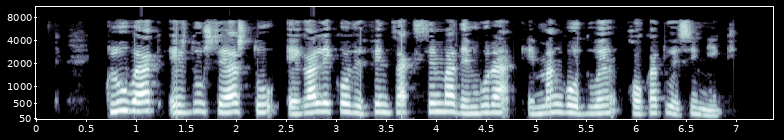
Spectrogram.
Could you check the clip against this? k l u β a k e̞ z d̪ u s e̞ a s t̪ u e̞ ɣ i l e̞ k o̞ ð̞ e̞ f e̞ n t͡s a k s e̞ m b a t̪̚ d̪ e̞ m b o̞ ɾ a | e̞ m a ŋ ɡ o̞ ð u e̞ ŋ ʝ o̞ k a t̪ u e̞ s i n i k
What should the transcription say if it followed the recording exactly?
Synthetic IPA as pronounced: k l u β a k e̞ z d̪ u s e̞ a s t̪ u e̞ ɣ a l e̞ k o̞ ð̞ e̞ f e̞ n t͡s a k s e̞ m b a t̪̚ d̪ e̞ m b o̞ ɾ a | e̞ m a ŋ ɡ o̞ ð u e̞ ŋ ʝ o̞ k a t̪ u e̞ s i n i k

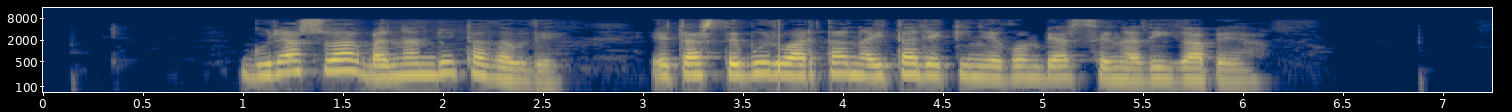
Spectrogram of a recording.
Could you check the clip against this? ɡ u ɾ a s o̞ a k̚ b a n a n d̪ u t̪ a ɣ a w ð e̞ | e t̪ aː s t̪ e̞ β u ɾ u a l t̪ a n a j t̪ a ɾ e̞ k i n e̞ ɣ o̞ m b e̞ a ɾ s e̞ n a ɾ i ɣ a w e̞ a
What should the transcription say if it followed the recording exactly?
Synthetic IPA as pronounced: ɡ u ɾ a s o̞ a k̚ b a n a n d̪ u t̪ a ð a w ð e̞ | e t̪ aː s t̪ e̞ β u ɾ u a ɾ t̪ a n a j t̪ a ɾ e̞ k i n e̞ ɣ o̞ m b e̞ a ɾ s e̞ n a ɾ i ɣ a β e̞ a

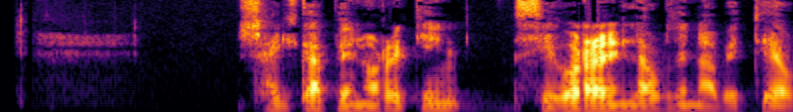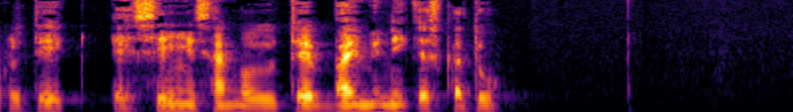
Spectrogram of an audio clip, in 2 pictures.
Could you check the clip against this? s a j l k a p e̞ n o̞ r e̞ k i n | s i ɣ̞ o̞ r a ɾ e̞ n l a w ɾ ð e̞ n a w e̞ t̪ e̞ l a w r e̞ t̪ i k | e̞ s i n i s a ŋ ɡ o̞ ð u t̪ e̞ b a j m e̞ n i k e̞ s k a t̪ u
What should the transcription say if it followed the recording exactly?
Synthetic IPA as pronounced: s a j l k a p e̞ n o̞ r e̞ k i n | s i ɣ̞ o̞ r a ɾ e̞ n l a w ɾ ð e̞ n a β e̞ t̪ e̞ a w r e̞ t̪ i k | e̞ s i n i s a ŋ ɡ o̞ ð u t̪ e̞ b a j m e̞ n i k e̞ s k a t̪ u

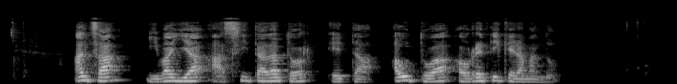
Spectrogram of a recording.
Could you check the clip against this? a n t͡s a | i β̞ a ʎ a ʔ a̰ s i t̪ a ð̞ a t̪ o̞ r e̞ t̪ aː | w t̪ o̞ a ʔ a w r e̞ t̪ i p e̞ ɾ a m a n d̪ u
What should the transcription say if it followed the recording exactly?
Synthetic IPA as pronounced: a n t͡s a | i β̞ a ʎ a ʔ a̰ s i t̪ a ð̞ a t̪ o̞ r e̞ t̪ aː | w t̪ o̞ a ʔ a w r e̞ t̪ i k e̞ ɾ a m a n d̪ u

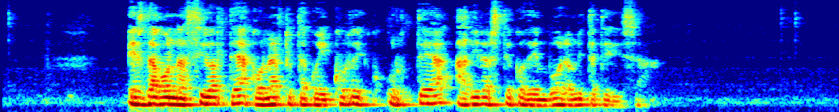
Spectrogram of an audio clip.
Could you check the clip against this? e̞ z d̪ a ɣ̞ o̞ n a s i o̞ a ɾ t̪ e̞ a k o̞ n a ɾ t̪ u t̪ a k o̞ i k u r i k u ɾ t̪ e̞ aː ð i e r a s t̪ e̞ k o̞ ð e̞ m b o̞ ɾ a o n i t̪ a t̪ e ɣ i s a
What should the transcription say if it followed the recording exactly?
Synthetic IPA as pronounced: e̞ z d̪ a ɣ̞ o̞ n a s i o̞ a ɾ t̪ e̞ a k o̞ n a ɾ t̪ u t̪ a k o̞ i k u r i k u ɾ t̪ e̞ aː ð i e ɾ a s t̪ e̞ k o̞ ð e̞ m b o̞ ɾ a u n i t̪ a t̪ e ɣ i s a

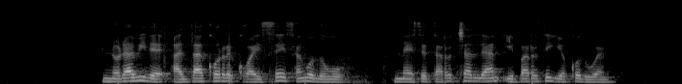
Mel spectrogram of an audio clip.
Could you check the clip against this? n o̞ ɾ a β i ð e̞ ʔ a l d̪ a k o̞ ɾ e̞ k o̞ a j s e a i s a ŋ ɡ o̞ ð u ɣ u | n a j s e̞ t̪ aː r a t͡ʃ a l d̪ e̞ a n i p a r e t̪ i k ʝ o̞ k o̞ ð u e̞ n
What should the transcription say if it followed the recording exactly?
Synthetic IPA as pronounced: n o̞ ɾ a β i ð e̞ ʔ a l d̪ a k o̞ r e̞ k o̞ a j s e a i s a ŋ ɡ o̞ ð u ɣ u | n a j s e̞ t̪ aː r a t͡ʃ a l d̪ e̞ a n i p a r e t̪ i k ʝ o̞ k o̞ ð u e̞ n

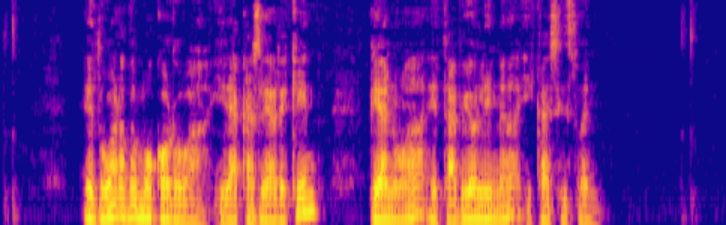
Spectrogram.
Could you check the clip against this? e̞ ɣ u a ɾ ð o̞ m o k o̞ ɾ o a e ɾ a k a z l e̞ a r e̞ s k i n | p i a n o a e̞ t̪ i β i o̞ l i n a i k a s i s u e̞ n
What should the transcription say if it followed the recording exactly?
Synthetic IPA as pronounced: e̞ ð u a ɾ ð o̞ m o k o̞ ɾ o a i ɾ a k a z l e̞ a ɾ e̞ k i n | p i a n o a e̞ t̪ a β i o̞ l i n a i k a s i s u e̞ n

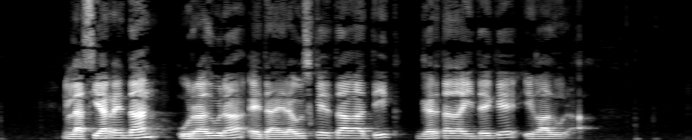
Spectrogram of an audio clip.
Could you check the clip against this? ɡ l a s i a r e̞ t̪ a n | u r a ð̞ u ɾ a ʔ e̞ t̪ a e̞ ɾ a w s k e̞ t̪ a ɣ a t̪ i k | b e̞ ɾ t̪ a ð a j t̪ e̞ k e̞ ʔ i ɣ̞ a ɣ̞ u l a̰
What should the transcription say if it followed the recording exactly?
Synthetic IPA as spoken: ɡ l a s i a r e̞ t̪ a n | u r a ð̞ u ɾ a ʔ e̞ t̪ a e̞ ɾ a w s k e̞ t̪ a ɣ a t̪ i k | ɡ e̞ ɾ t̪ a ð a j t̪ e̞ k e̞ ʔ i ɣ̞ a ð̞ u ɾ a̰

